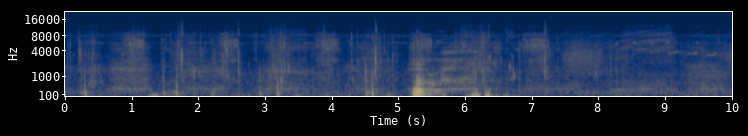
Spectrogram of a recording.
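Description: Faint sloshing and handling noises from a hand working at the surface of shallow creek water, with a short vocal sound from the angler about five seconds in.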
